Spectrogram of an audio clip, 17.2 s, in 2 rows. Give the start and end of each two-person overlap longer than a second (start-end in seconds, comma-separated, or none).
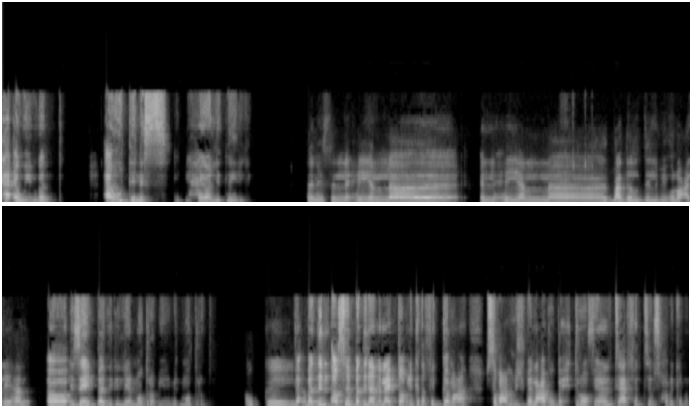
none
